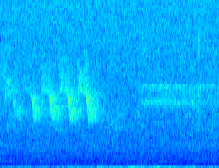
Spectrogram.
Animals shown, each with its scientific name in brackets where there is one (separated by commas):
Ovenbird (Seiurus aurocapilla), Pine Warbler (Setophaga pinus)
